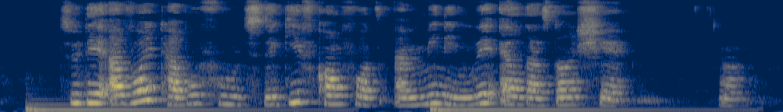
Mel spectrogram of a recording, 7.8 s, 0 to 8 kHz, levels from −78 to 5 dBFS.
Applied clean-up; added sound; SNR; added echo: none; Bowed string instrument; 16 dB; reverberation time 0.3 s.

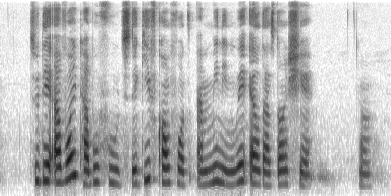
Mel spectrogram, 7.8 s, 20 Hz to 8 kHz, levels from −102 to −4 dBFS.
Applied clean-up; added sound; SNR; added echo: none; none; none; none.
